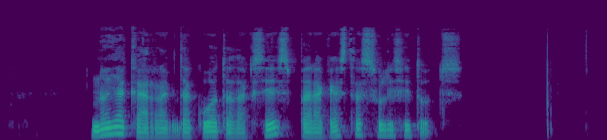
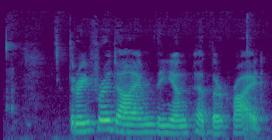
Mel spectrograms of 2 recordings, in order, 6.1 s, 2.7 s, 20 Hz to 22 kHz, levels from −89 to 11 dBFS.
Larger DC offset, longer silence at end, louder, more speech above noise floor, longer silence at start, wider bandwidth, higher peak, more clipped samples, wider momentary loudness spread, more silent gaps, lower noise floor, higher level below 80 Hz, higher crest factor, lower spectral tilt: neither; first, 1.45 s vs 0.05 s; second, -37 LUFS vs -27 LUFS; first, over 53 dB vs 28 dB; first, 0.9 s vs 0.05 s; second, 11.5 kHz vs 16 kHz; second, -18 dBFS vs -10 dBFS; neither; first, 13 LU vs 7 LU; neither; first, under -90 dBFS vs -55 dBFS; second, -70 dBFS vs -62 dBFS; about the same, 20 dB vs 18 dB; about the same, -4 dB/octave vs -5 dB/octave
